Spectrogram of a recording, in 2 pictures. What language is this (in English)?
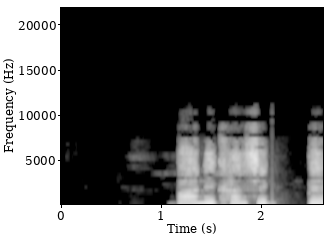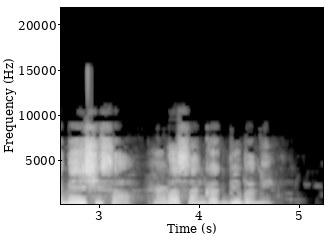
Gawar-Bati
